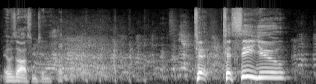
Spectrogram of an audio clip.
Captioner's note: laughter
